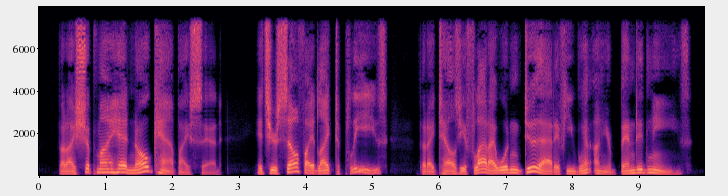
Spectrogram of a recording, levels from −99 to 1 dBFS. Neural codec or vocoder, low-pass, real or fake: codec, 24 kHz, 0.9 kbps, WavTokenizer, large speech release; 7.2 kHz; fake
